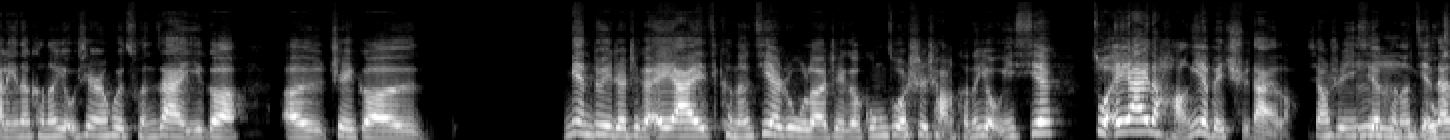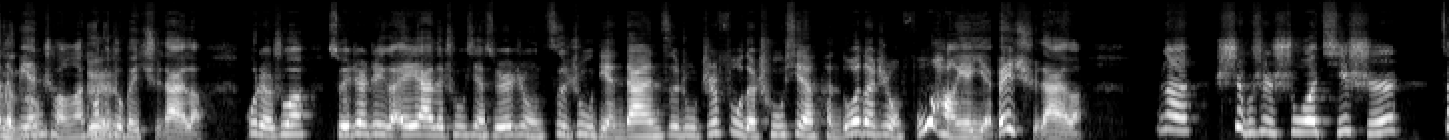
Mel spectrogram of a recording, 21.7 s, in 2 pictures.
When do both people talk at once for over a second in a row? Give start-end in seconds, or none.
10.1-11.8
